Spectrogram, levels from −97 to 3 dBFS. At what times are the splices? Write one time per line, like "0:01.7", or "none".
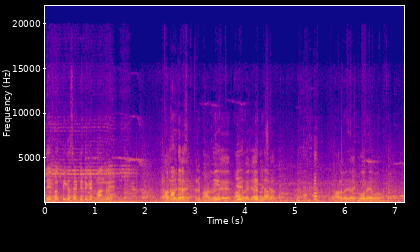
0:02.4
